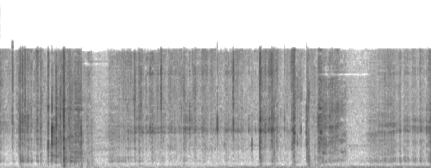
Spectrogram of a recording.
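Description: A metal utility-knife blade shaves flakes off a large, rectangular, solid, pale yellow citrus-lime soap bar held in the hand. The result is a run of quiet, crisp, crackly scrapes with bright edges over a faint steady low hum.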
